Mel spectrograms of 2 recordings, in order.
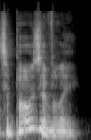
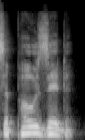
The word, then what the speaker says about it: supposedly: Supposedly is not pronounced supposedly. There's no B in the word. And there's no V. Not supposedly. It's supposedly.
